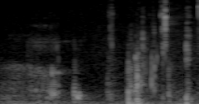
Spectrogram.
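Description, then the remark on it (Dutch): Quiet mouth sounds of someone sipping coffee: a few soft slurps and swallows with small clicks, scattered unevenly over two seconds with no talking. “Ik moest even een slokje koffie drinken. Nog één slokje koffie.”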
